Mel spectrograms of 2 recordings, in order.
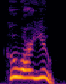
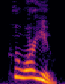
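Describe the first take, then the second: First: High, loud echo of Agnes; mocking echo. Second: Put-on high, loud girlish voice for Agnes; a spoiled girl snapping a question, pitched up high; Agnes demanding. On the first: The ugly child mimics Agnes word for word, high and loud. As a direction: throw the question straight back, pitched up high and loud. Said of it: "And the little girl said". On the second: Agnes demands the strange child's name, high and loud. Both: A narrator's reading.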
